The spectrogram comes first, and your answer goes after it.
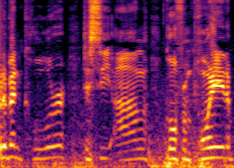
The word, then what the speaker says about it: Aang: No, I was saying it because I was saying how they say it in the movie. They say Aang. I know. Anyway, it's Aang, it's Sokka, it's Katara.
